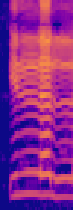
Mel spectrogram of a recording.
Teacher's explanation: मद्दे मुत्तसिल होने की वजह से मद को 4 अलिफ के बराबर खींचेंगे और एक खड़ी ज़बर होने की वजह से 1 अलिफ के बराबर भी खींचेंगे, तो कुल 5 अलिफ के बराबर खींचेंगे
